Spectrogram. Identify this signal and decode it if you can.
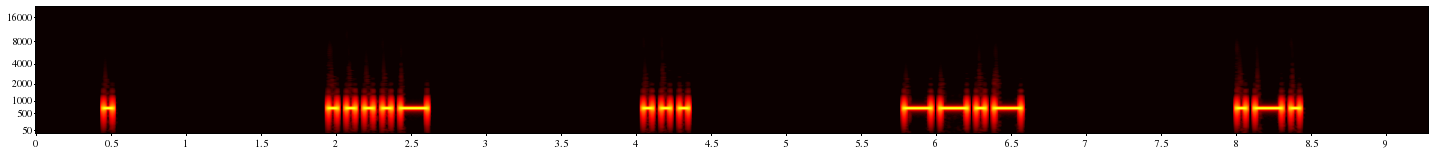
Morse code, heard as a keyed tone, about 20 wpm, spaced as for 5 wpm, 700 Hz. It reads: E4SQR
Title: USA Call Signs - 6 Characters - 8x Character Spacing - 20wpm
